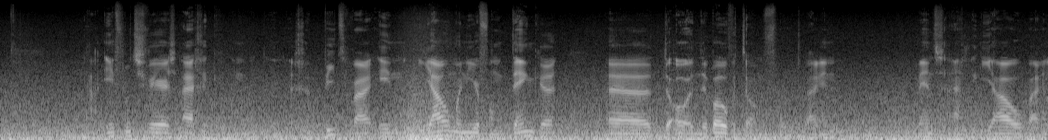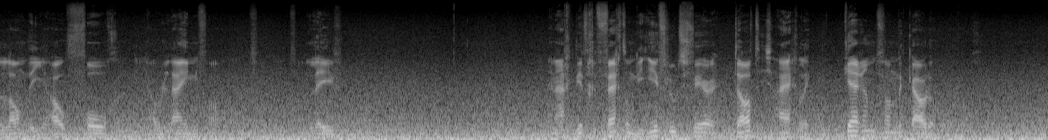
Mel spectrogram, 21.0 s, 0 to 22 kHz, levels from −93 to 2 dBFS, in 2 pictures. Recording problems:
wind noise on the microphone; heavy; 7 dB below the speech

